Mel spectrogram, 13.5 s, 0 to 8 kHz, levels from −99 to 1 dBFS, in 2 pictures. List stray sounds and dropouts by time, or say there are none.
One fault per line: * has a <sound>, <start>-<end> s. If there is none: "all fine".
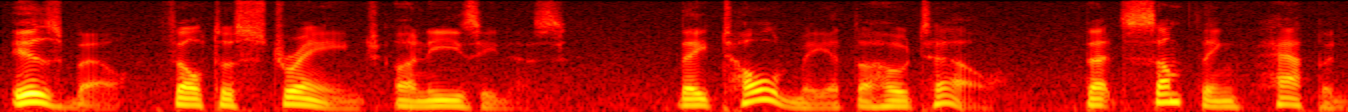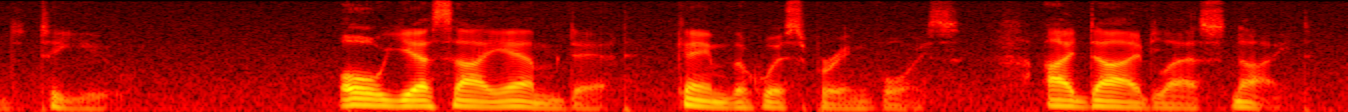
all fine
